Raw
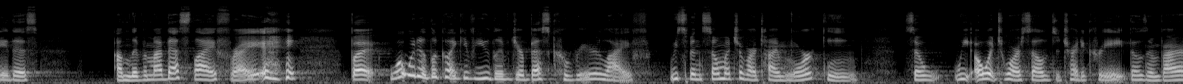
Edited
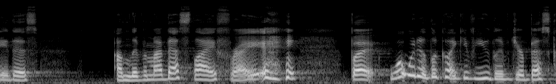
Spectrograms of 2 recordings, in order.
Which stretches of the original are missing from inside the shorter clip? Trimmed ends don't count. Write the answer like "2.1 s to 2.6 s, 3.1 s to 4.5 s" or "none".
none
